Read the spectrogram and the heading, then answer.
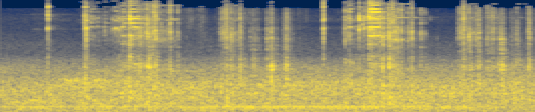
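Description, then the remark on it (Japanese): Loose coins jingle and clink in a few bright metallic bursts as change is found to buy mineral barley tea from a drink vending machine at a bus stop, with soft handling rustle between them over a steady low hum; no one speaks. “じゃあちょっと一応ミネラル麦茶を買ってみるかな。これちょっと待ってね、小銭を今探しますけど、あ、ちょうどあった。”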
